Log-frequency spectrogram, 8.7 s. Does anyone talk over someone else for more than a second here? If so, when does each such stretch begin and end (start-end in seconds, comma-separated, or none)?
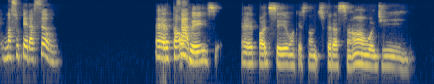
none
